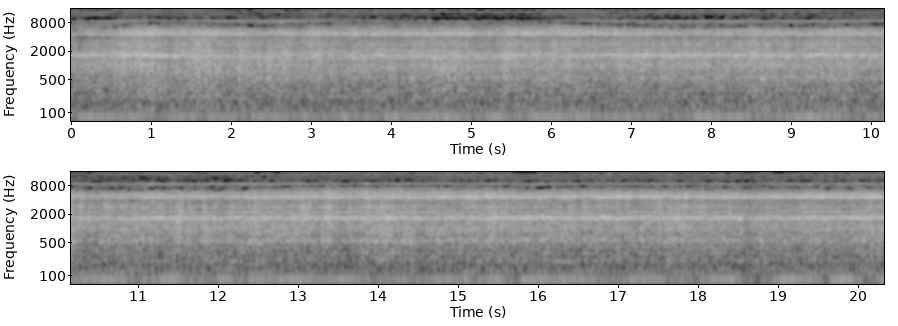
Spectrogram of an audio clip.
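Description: A drilling rig engine roars steadily.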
